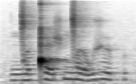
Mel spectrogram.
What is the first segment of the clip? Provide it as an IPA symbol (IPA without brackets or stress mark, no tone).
ŋ͡ǀ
